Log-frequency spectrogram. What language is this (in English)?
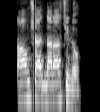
Sindhi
